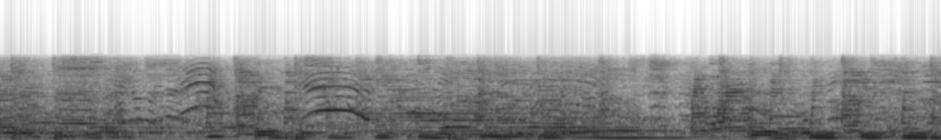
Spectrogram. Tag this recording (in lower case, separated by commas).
music, guitar, strum, musical instrument, speech, electric guitar, plucked string instrument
